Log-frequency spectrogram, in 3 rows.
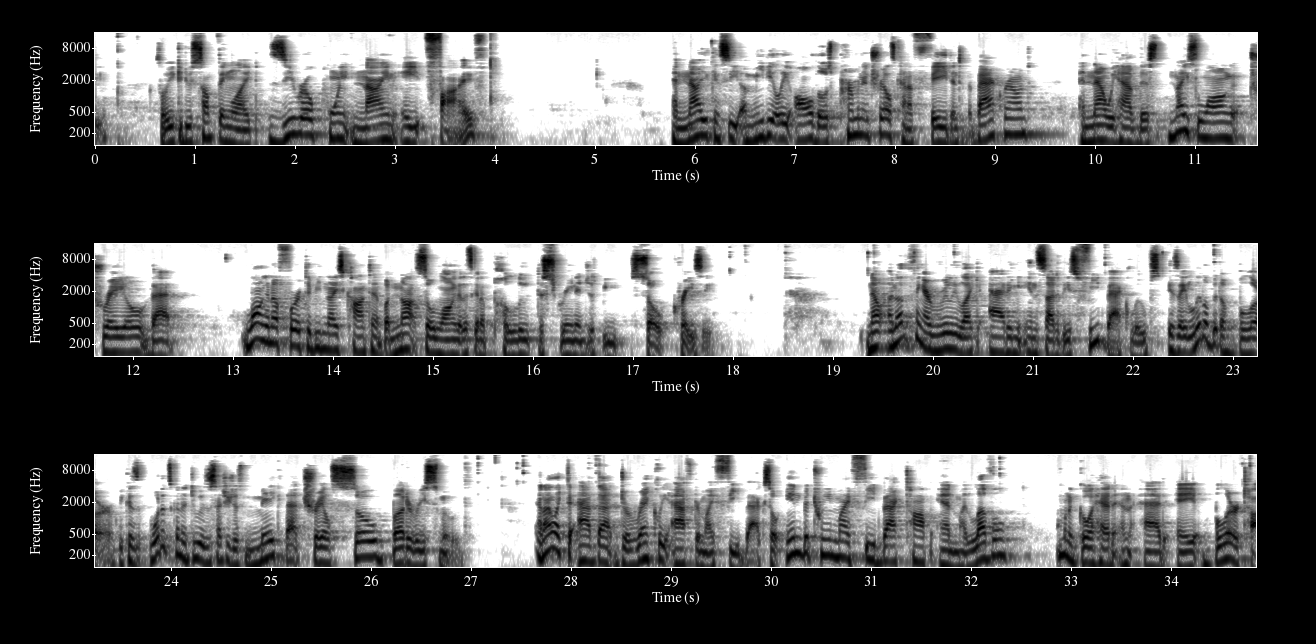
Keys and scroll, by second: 0.2 ., 2.5 9, 2.9 8, 3.3 5, 3.9 Return, 32.9-34.8 typing.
